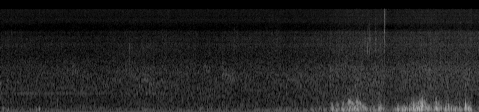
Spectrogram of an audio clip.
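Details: Low wind rumble and microphone buffeting that grow louder toward the end, with no animal call.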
